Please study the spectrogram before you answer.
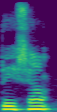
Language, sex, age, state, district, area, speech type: Sanskrit, female, 18-30, Kerala, Thiruvananthapuram, urban, spontaneous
